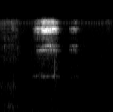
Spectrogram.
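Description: Loud slurp of a hot drink sucked from a mug, a hissing intake of air with a thin whistle about a second in, followed by a second, shorter slurp.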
